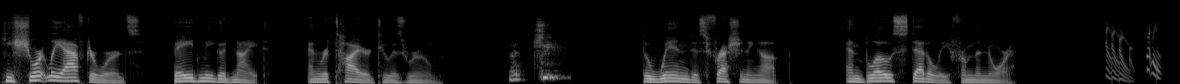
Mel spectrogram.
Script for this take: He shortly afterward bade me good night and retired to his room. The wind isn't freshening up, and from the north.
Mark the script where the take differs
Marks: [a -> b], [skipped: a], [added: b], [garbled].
He shortly [afterward -> afterwards] bade me good night and retired to his room. The wind [isn't -> is] freshening up, and [added: blows steadily] from the north.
